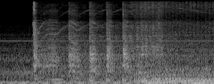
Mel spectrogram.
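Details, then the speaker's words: Nissan forklift, K21 LPG engine, regulator recently replaced, no fault codes: several cranking bursts, then catches with a rough, weak run, no throttle response, and slowly dies; stalling after start from a faulty mass airflow sensor. "right so no codes you see right now it's dying but even if i try to wrap it up just died start it again mess up right away no response nothing right then it just slowly dies"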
